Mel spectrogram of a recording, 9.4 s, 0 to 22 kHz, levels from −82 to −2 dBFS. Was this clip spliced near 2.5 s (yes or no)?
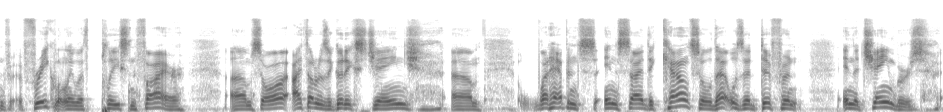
no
